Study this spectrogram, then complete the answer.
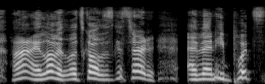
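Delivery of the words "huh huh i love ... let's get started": mock-frantic put-on character voice. Describing a scene where Larry hands his partner a pen, imitating Larry's frantic eagerness. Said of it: "Larry's in this frantic energy".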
